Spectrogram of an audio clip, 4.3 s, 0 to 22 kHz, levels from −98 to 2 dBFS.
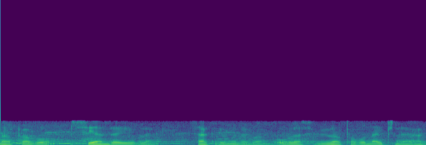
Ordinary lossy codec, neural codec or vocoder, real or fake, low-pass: none; codec, 44.1 kHz, 7.8 kbps, DAC; fake; 3.6 kHz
